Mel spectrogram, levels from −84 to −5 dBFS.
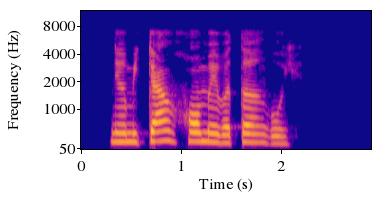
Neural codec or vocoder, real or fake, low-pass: none; real; 7.2 kHz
